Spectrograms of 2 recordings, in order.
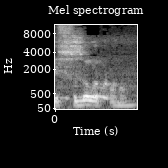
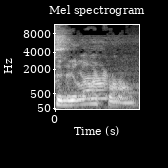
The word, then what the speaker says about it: simulacrum: And for those of you who don't know, yes, I am mispronouncing it. I will continue to do so. This is the way I was raised. I found this word in a 1800s Oxford English dictionary. And I'm not going to change that. It's pronounced simulacrum, and it means it's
